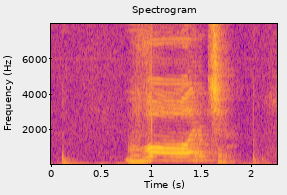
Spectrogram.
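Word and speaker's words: watch: For example वॉच, वॉच, देखिए वॉच, हमने टी यहाँ पे नहीं पढ़ा, वॉच नहीं कहा हमने क्या कहना?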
